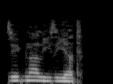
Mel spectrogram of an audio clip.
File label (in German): "signalisiert", German; adjectives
